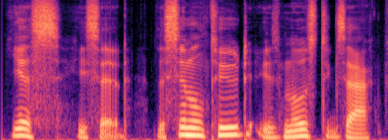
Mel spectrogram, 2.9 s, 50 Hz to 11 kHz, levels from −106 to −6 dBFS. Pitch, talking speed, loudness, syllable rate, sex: 140 Hz, 165 wpm, -18 LUFS, 5.4 syllables/s, male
